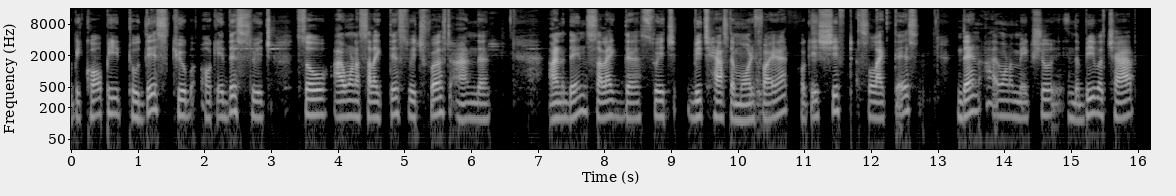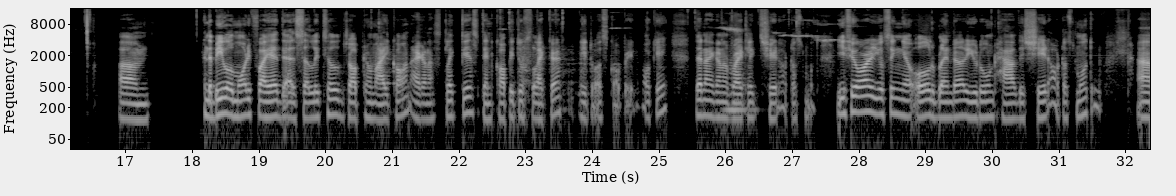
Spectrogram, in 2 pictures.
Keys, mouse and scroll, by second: 1.2 click, 12.1 shift+click, 20.7-22.8 drag, 23.4 click, 23.8-24.9 middle drag, 25.4 click, 25.9 right click, 26.9 click, 27.3-28.4 middle drag, 28.6 middle click, 30.0 click, 30.4-32.3 right drag.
